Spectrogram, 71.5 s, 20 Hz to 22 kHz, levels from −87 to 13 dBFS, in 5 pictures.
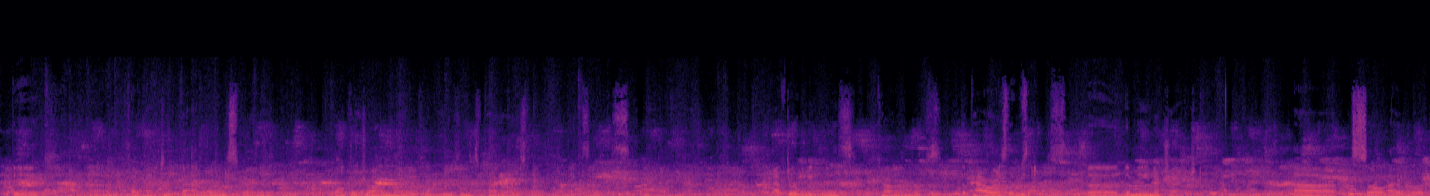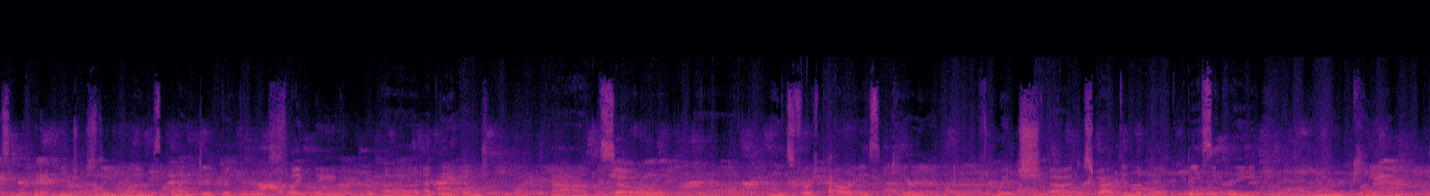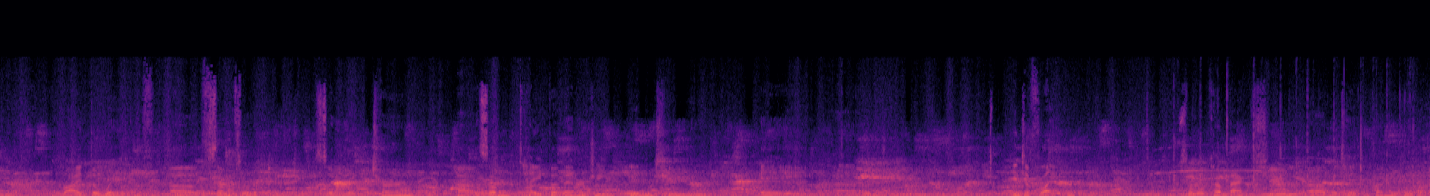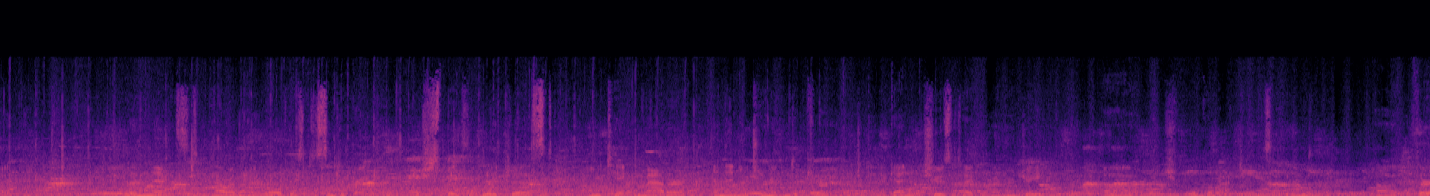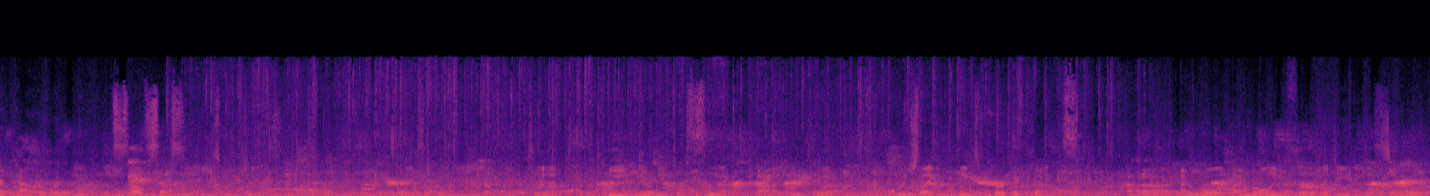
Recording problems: murmuring crowd; very loud; throughout; 2 dB above the speech

